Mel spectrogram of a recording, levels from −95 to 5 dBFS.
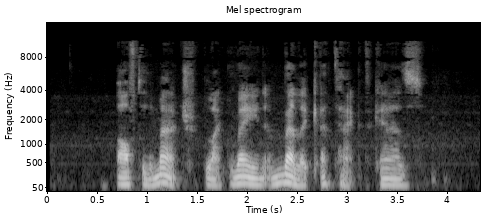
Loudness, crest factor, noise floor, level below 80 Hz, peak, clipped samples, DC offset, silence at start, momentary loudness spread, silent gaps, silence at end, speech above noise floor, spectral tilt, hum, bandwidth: -22 LUFS; 20 dB; -63 dBFS; -40 dBFS; -2 dBFS; under 0.1%; under 0.1%; 0.7 s; 13 LU; none; 0.6 s; 43 dB; -7 dB/octave; none; 11.5 kHz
